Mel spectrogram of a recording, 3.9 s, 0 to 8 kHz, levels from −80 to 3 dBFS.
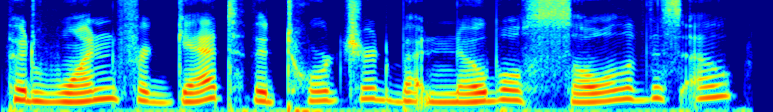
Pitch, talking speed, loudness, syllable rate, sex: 215 Hz, 170 wpm, -16 LUFS, 4.4 syllables/s, female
